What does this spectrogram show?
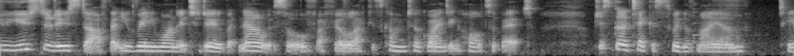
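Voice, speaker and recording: A woman with an English accent at a very fast pace. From England. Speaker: tarot reader. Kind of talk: tarot reading. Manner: casual, chatty.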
